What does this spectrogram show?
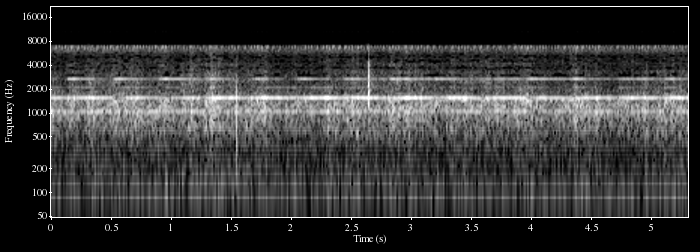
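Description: Freight train approaching in the distance: a steady low rumble with a constant high-pitched ringing tone over it, and a single sharp click about halfway through.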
